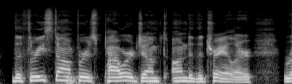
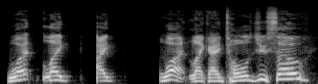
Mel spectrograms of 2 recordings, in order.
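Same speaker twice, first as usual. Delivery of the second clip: scoffing; 3 semitones higher than usual. Acted. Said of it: "he scoffed".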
